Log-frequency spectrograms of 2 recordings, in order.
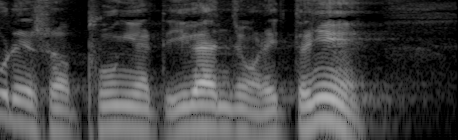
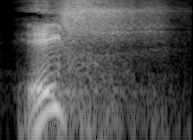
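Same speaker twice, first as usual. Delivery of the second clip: loud, higher scoffing curse; angry curse; 9 semitones higher, 18 dB louder, much slower than usual. Acted. President cursing loudly at the refusing general. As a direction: spit out the curse.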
